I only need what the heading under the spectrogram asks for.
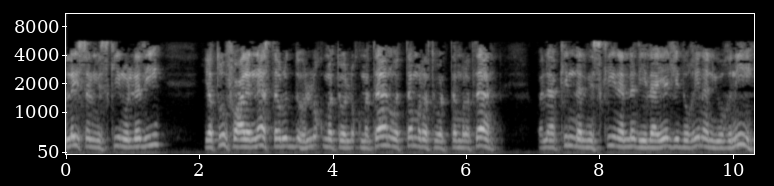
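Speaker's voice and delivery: ordinary talk, nothing marked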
